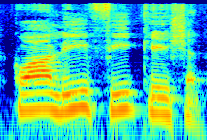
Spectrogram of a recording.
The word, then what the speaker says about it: qualification: Qualification is there. Qualification. So this is the suffix. Preceding syllable. K is there.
